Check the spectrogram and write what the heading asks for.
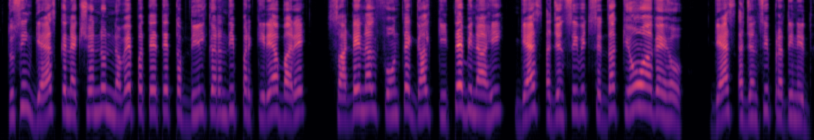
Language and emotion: Punjabi, angry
